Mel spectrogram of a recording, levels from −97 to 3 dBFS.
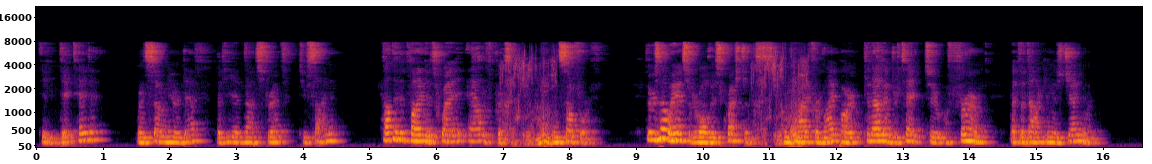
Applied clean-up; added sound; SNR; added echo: neural separator model SepFormer DNS4.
